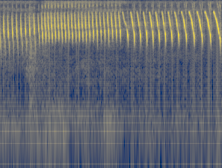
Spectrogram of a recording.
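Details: Canary singing to stir a silent canary: a rapid pulsed trill running continuously, turning into slower evenly spaced downslurred notes toward the end.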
